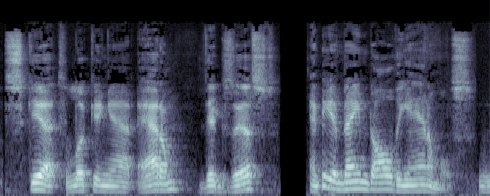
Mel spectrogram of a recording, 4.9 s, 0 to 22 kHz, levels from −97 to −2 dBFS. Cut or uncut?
cut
